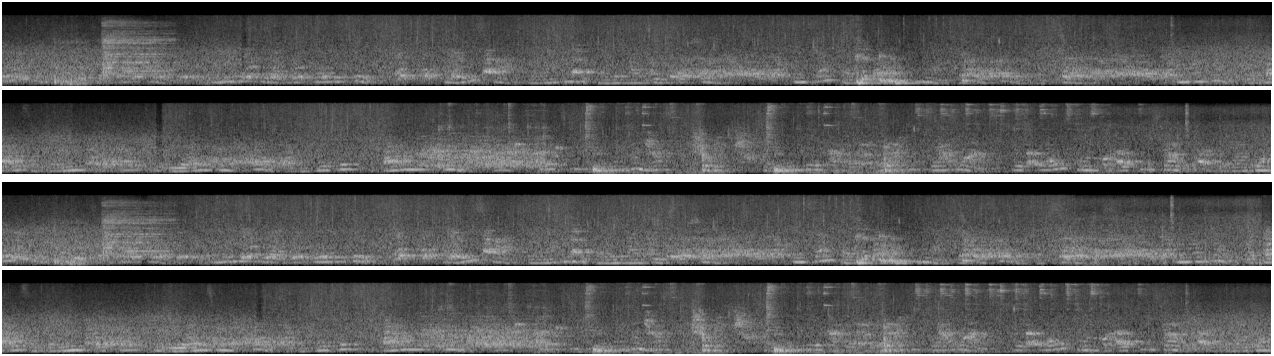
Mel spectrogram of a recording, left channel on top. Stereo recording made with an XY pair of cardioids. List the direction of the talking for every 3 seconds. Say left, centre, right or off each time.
right, right, right, right, right, centre, left, left, left.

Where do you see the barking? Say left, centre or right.
right.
